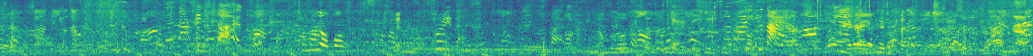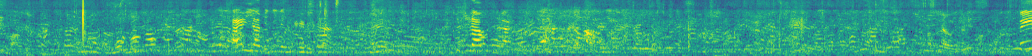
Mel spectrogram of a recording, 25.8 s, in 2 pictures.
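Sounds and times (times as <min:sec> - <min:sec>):
crowd babble in Nanluoguxiang lane: 0:00.0 - 0:25.8.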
